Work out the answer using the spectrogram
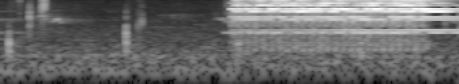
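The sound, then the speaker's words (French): A telephone rings with an incoming call: a loud, steady, high electronic tone begins partway through and holds to the end with a brief dip near the close, after a few soft clicks. “T'as un appel”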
